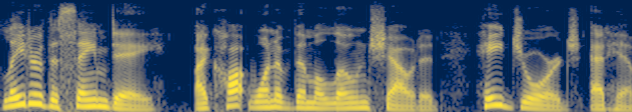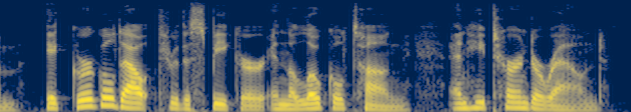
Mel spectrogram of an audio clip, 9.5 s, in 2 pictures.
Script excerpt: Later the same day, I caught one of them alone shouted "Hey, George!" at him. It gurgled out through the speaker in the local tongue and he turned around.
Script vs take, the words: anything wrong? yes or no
no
